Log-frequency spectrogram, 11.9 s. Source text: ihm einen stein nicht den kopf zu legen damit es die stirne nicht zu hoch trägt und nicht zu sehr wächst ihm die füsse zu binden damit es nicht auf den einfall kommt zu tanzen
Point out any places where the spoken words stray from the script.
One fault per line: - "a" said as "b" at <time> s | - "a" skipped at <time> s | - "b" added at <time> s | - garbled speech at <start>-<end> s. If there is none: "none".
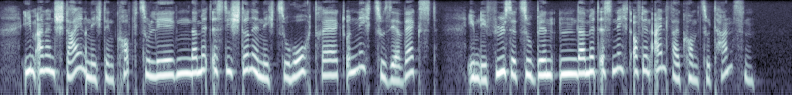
none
